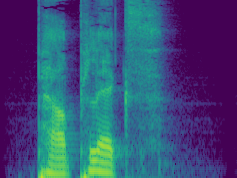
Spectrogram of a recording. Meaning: confused, perplexed, puzzled
- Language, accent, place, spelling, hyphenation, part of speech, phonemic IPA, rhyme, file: German, Germany, Berlin, perplex, per‧plex, adjective, /pɛʁˈplɛks/, -ɛks, De-perplex.ogg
